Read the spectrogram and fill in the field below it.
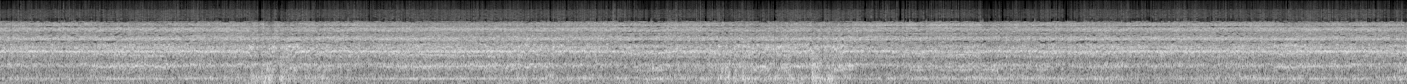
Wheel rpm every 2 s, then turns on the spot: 220, 220, 210, 220, 230, 220, 220.
none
